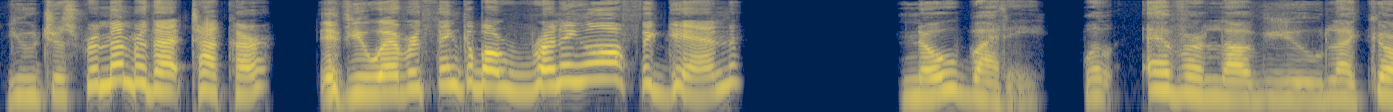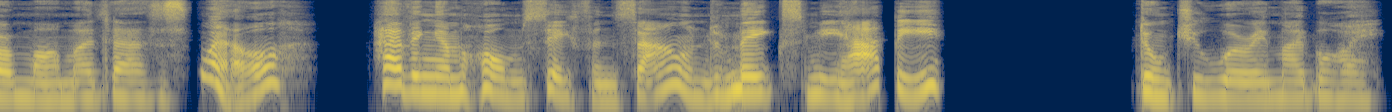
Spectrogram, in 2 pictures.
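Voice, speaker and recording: A woman's voice: a little high, animated, a little slow, no room sound, studio quality. An actress playing a doting, anxious middle-aged frontier mother in a video game, with a melodramatic, folksy manner. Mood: fond, clingy. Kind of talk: video game character dialogue.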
